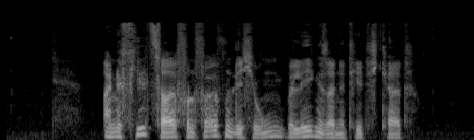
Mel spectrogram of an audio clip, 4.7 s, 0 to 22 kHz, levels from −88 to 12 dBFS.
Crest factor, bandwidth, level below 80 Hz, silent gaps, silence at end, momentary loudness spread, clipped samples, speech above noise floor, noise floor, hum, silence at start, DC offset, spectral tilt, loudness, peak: 24 dB; 11.5 kHz; -58 dBFS; none; 0.6 s; 10 LU; under 0.1%; 45 dB; -75 dBFS; none; 1.05 s; under 0.1%; -6 dB/octave; -31 LUFS; -8 dBFS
